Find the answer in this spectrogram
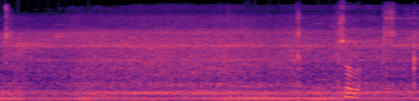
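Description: Steady low hum of a running motor. A short spoken word comes near the end.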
